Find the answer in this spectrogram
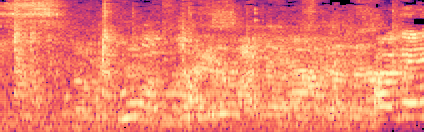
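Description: Overlapping voices of several people talking at once: chatter in the room.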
